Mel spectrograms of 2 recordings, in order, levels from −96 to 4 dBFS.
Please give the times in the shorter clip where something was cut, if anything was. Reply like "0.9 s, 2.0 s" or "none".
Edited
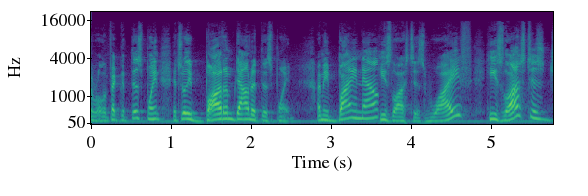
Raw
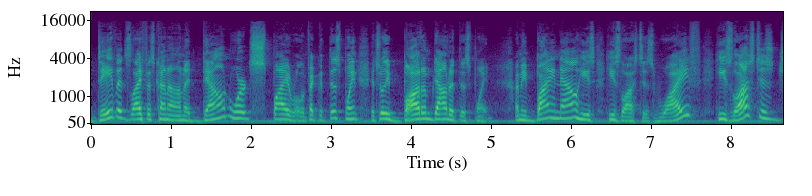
3.5 s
